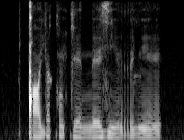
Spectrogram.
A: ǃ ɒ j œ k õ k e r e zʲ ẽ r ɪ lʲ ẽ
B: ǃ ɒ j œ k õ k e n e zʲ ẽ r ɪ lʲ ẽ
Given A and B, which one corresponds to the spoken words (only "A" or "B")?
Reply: B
